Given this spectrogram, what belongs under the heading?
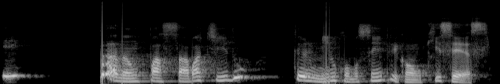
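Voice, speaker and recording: A man from Brazil teaching a recorded class in a lively, chatty way, addressing his students informally. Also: fairly high pitch, slow.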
